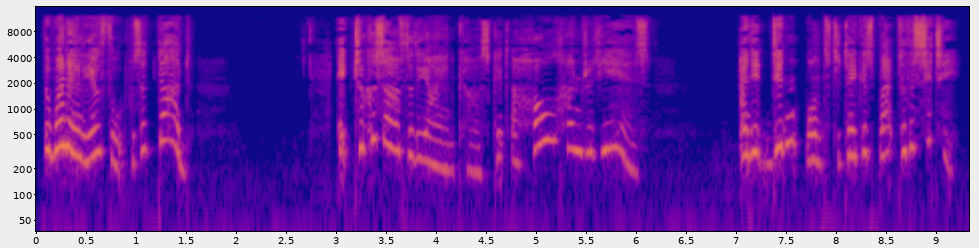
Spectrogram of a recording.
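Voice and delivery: very high, excited cry; excited burst, loudest at the start; relieved outburst. A narrator's reading. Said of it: "cried out in a burst of relief".

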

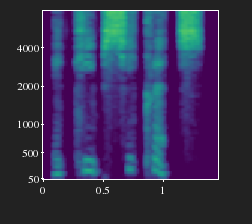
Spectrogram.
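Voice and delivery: high, soft, slow little voice; Auri. A narrator's reading. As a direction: confide it slowly and softly, pitched high. Auri explains the ring.

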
